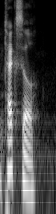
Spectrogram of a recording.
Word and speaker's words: Teksill: I think it is a nice name, Teksill. Two syllables, nice and quick.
